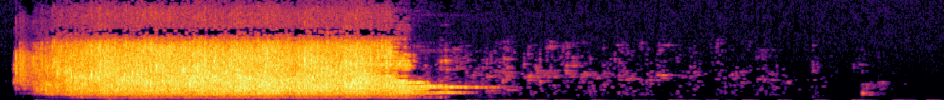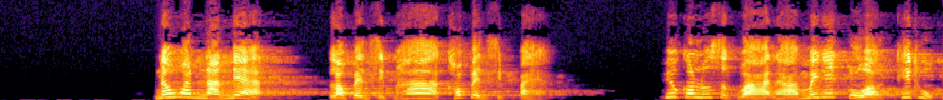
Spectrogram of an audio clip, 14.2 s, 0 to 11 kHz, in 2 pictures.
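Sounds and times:
scattered claps: 0:00.1 - 0:03.1
crowd dense steady applause: 0:00.1 - 0:03.6
speech: 0:08.3 - 0:11.3, 0:12.0 - 0:14.1.

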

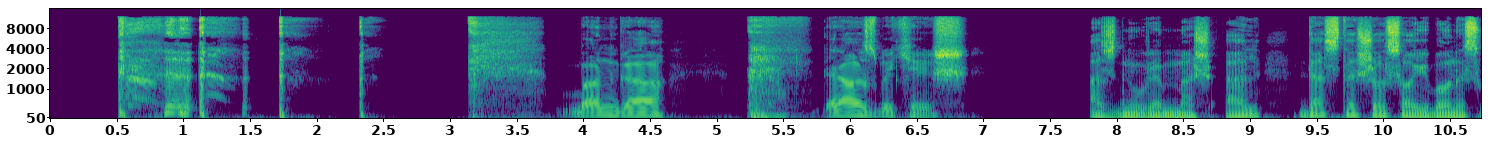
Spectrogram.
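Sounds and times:
voice acting out pained coughing of an ailing governor: 0:00.5 - 0:02.6
speech: 0:00.8 - 0:01.6, 0:03.9 - 0:06.9, 0:07.8 - 0:10.7.

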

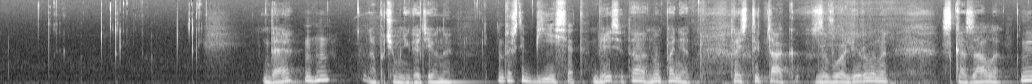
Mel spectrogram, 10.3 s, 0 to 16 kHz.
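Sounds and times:
crunchy chewing of a person eating: 0:00.0 - 0:02.4
speech: 0:02.6 - 0:10.3
soft rustle: 0:07.2 - 0:09.1.

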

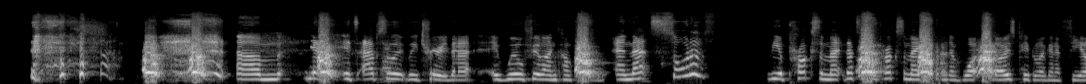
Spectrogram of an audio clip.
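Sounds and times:
dogs barking in rough overlapping yaps: 0:01.4 - 0:02.2, 0:03.2 - 0:04.0, 0:05.7 - 0:06.1, 0:08.6 - 0:10.1
speech: 0:02.4 - 0:10.8.

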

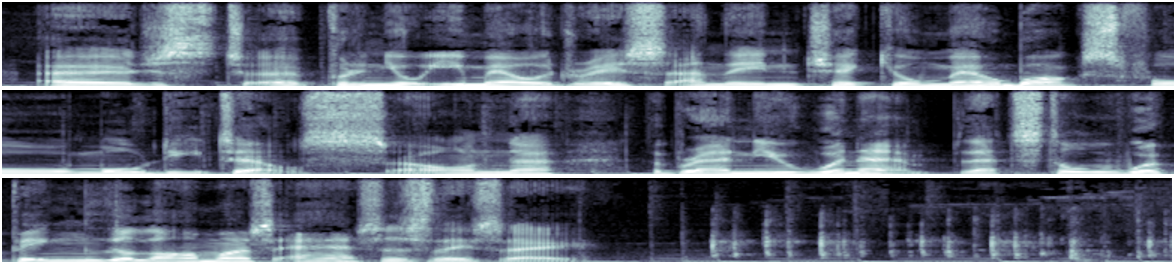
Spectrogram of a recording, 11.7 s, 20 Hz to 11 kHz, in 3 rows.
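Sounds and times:
speech: 0:00.2 - 0:09.9
typing on a computer keyboard: 0:10.1 - 0:11.7.

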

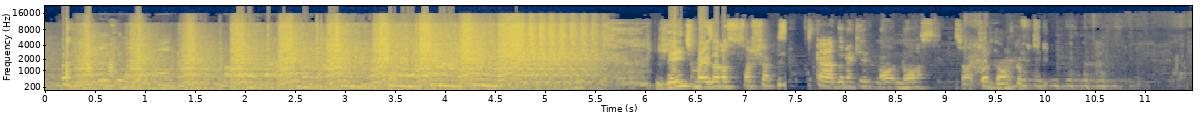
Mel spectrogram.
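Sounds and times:
laughter: 0:00.0 - 0:03.0, 0:09.2 - 0:11.0
voice imitating a motorcycle engine revving: 0:00.0 - 0:05.6
speech: 0:00.2 - 0:05.1, 0:06.1 - 0:10.9.

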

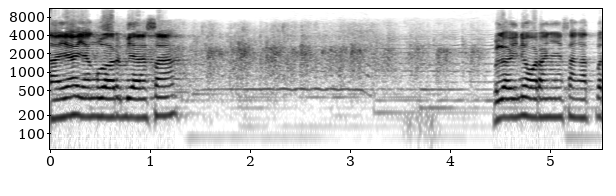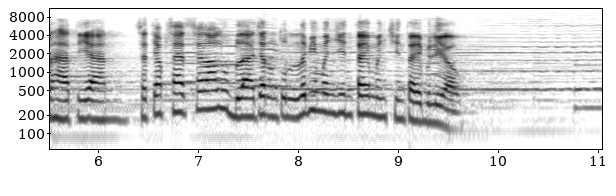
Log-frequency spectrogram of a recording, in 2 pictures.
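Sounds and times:
speech: 0:00.0 - 0:01.4, 0:04.4 - 0:09.8
audience applause at a talk: 0:00.6 - 0:04.7.

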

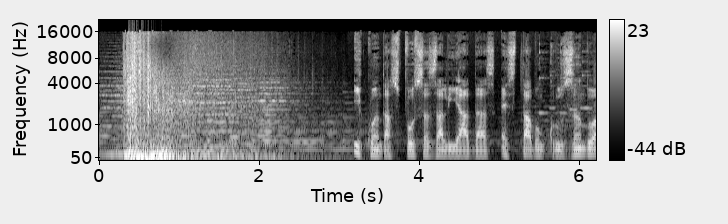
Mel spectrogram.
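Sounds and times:
explosion of explosives detonated on a bridge with deep rumbling boom: 0:00.2 - 0:02.7
speech: 0:03.2 - 0:06.2.

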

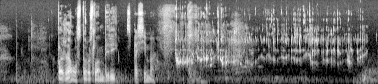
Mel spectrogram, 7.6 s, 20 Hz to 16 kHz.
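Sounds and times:
speech: 0:01.2 - 0:04.0
wine pouring from a bottle into a glass: 0:03.5 - 0:07.4.

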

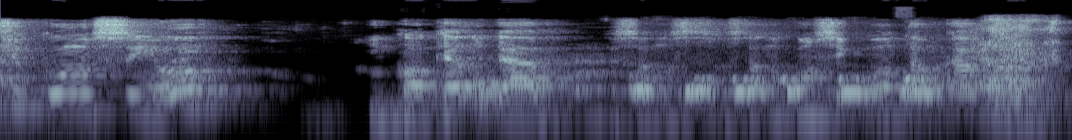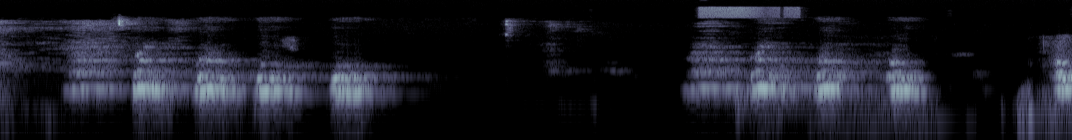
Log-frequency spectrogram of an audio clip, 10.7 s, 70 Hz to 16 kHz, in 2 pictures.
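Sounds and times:
speech: 0:00.0 - 0:01.2, 0:01.8 - 0:05.4
dog barking outside: 0:02.3 - 0:04.9, 0:05.6 - 0:07.4, 0:08.8 - 0:10.7.

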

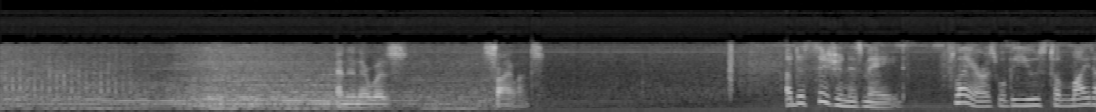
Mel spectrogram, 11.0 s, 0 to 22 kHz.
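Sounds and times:
helicopter flying at night during a gun battle: 0:00.0 - 0:05.5
speech: 0:03.4 - 0:04.2, 0:04.9 - 0:05.5, 0:07.9 - 0:10.9.

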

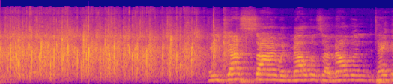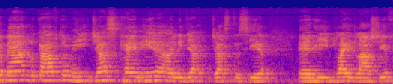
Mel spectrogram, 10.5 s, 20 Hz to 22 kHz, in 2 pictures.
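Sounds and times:
audience clapping: 0:00.0 - 0:03.2
speech: 0:02.8 - 0:10.4.

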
